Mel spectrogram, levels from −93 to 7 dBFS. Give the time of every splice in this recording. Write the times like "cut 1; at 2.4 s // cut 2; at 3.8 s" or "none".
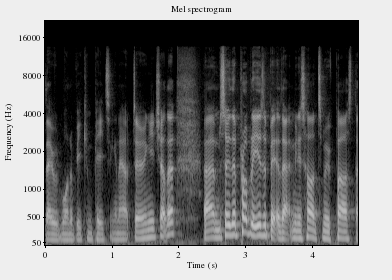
none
